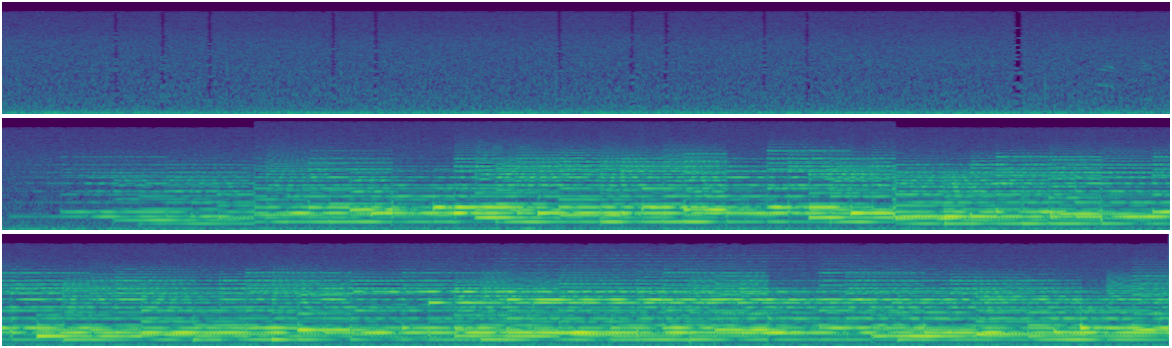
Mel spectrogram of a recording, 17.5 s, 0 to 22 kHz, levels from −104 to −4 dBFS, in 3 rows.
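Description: From 7.10 s to 10.31 s a section at the wrong speed plays 1.25 times too fast, so the sound turns both higher, by about four semitones, and hurried, then snaps back to normal. The likely cause is an editor or player fitting that stretch to the wrong clock. What separates it from a pitch-shift or time-stretch fault is that pitch and tempo rise together and in proportion, rather than one changing alone.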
